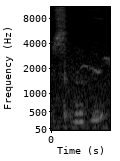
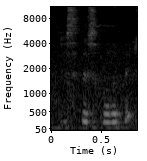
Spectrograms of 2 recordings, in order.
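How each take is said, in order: First: Even softer, almost gone; fading whisper. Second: Soft breathy coax, barely voiced; coaxing whisper. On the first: Acted. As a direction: let it die to a breath. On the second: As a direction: hush them in closer, a little bit. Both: Coaxing the frightened guest.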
